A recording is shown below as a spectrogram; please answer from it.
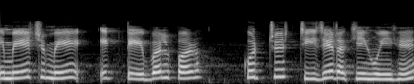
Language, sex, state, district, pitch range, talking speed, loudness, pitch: Hindi, female, Bihar, Madhepura, 265-315 Hz, 145 wpm, -14 LUFS, 285 Hz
